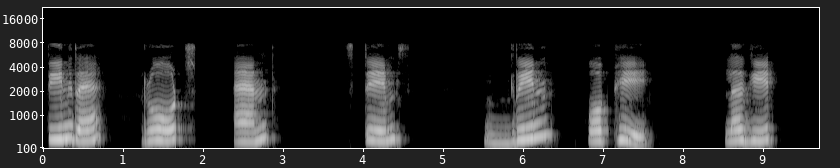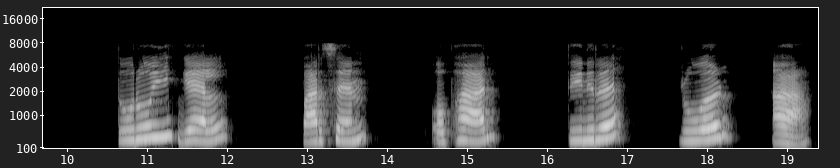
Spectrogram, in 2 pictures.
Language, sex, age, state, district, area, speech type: Santali, female, 18-30, West Bengal, Bankura, rural, read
